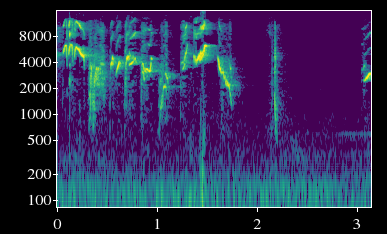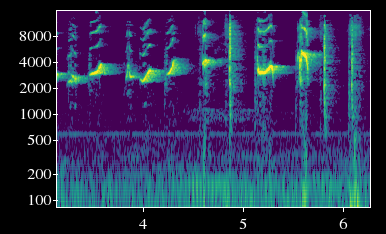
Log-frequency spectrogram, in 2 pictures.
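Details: White-eye song meant to coax a quiet caged bird to sing. Tumbling high warbles first, a brief lull, then a string of short whistled notes repeated rapidly alongside crisp clicks.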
